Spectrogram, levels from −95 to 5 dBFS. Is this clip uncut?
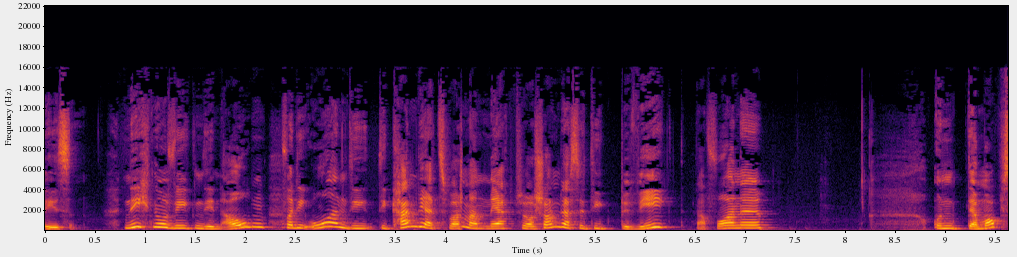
no; 3 cuts; at 2.4 s, 4.2 s, 6.5 s

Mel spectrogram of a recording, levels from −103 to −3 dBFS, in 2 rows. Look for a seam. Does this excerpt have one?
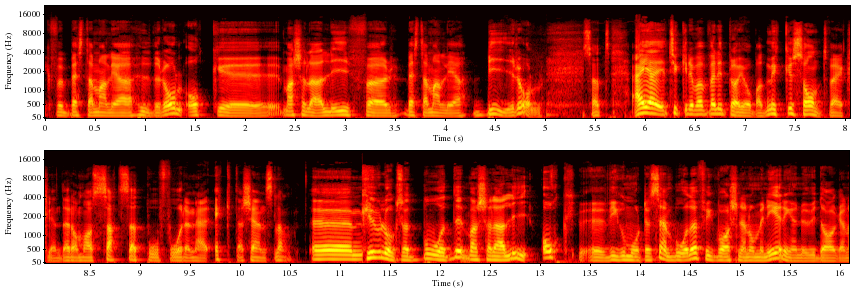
yes; 1 cut; at 5.4 s

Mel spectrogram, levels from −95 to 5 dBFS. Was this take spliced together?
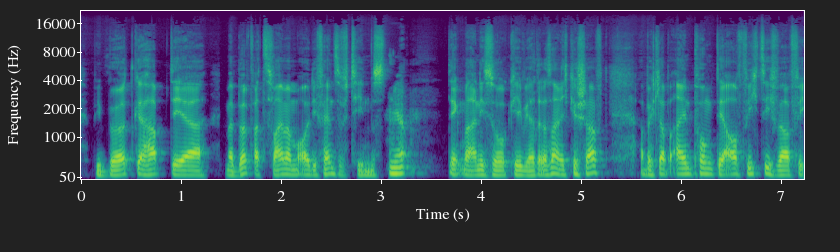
yes; 1 cut; at 1.4 s

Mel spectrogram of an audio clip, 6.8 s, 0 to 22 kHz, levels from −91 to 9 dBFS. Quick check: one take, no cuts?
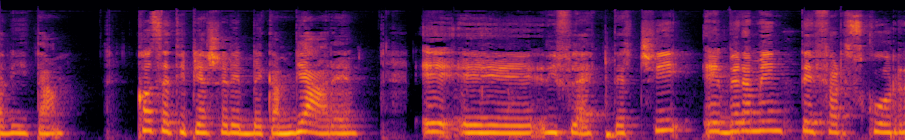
no; 1 cut; at 3.0 s

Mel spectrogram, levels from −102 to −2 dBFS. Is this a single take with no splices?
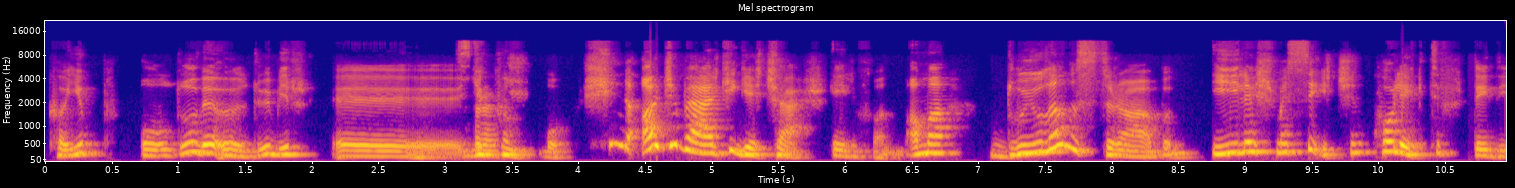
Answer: no; 2 cuts; at 4.0 s, 8.7 s

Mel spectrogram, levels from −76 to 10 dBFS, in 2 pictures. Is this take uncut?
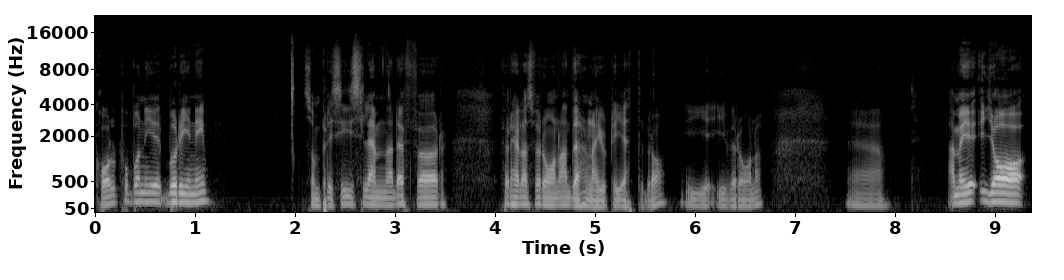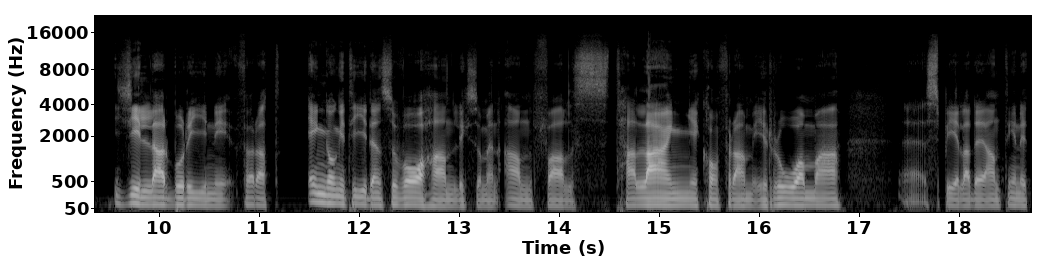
yes; 0 cuts

